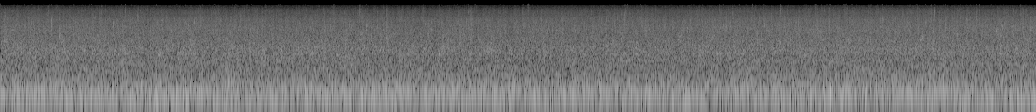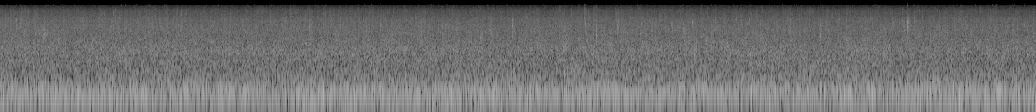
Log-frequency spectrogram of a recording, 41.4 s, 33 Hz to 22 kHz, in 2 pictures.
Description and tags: Stereo recording from multiple spots of about 8-9 tracks of rain, recorded with a Rode NT1 at various points in around my house near windows and out my garage (probably not the best idea using a condenser mic to do this but it was after I stopped recording a song due to the rain). There's too many synths and not enough ambiances and SFX here so I figured I'd contribute.
concrete, heavy-rain, oregon-rain, outdoors, rain, stereo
